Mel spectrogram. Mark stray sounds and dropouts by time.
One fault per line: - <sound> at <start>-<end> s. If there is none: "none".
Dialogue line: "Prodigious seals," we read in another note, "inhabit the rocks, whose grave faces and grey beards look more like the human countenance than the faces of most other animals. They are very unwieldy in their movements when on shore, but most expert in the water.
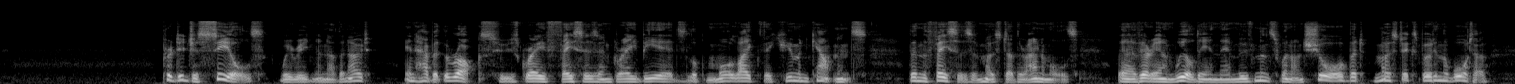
none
